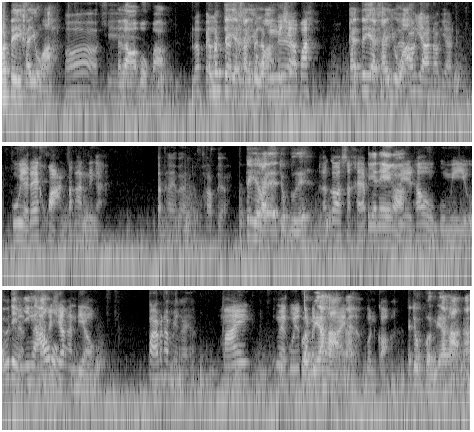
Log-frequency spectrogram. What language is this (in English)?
Thai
